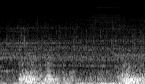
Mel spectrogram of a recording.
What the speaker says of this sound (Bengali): বাজের তীব্র গর্জনের সঙ্গে বিদ্যুৎ চমকাচ্ছে সমান তালে বৃষ্টি পড়ছে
